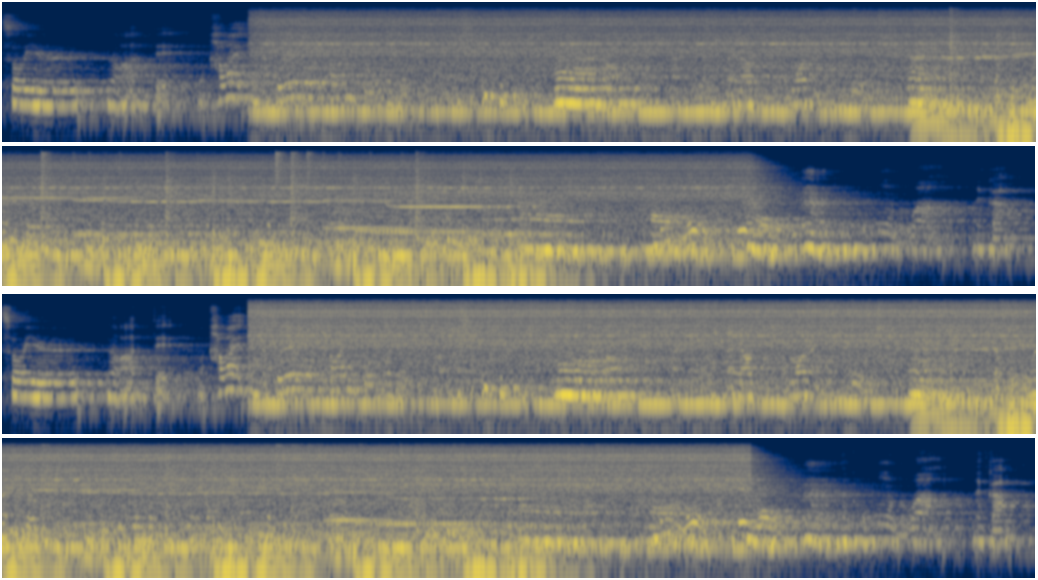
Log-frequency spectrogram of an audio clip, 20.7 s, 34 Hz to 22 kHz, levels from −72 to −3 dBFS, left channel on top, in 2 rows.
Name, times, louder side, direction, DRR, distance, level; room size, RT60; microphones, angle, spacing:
voice 1, 0.0-6.2 6.4-9.5 9.9-10.9 11.2-15.0 16.8-18.2 18.7-20.5, right 1 dB, 35° right, 4 dB, 0.5 m, -28 dB
sound 1, 2.5-17.8, right 4 dB, 85° right, 0.8 m, -21 dB
voice 2, 5.5-5.9 9.1-9.4 15.5-16.3 16.7-17.3 17.8-18.1 18.3-18.7, left 1 dB, 85° left, 1 dB, 1.0 m, -21 dB
sound 2, 9.1-15.6, equal, 30° left, 0.6 m, -21 dB
9.4 x 8.8 x 2.6 m, 2.6 s
head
